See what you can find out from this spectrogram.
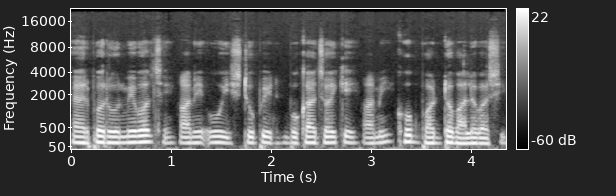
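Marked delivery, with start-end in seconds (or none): none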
